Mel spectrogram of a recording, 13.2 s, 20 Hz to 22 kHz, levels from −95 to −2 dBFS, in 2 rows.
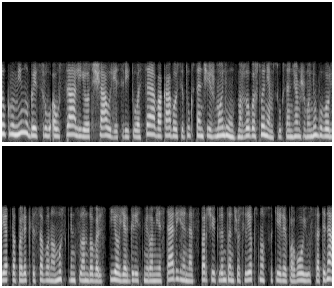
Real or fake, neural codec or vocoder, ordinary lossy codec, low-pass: fake; codec, 16 kHz, 0.8 kbps, ZipCodec; Opus, 24 kbps; 3.6 kHz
